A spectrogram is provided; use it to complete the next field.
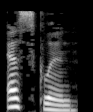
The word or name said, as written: aesclin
